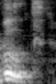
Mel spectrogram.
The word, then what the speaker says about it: Bout: basically has um victor boots his name is pronounced boots a russian arms dealer he's got 25 years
